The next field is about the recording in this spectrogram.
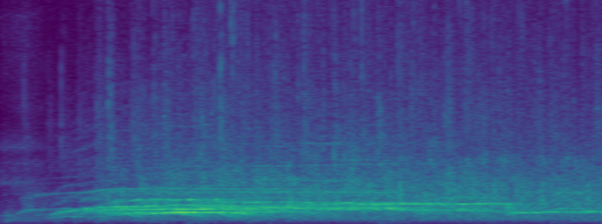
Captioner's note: audience cheering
